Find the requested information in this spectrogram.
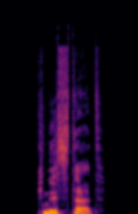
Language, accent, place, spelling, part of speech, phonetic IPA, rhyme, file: German, Germany, Berlin, knistert, verb, [ˈknɪstɐt], -ɪstɐt, De-knistert.ogg
- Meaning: inflection of knistern: 1. third-person singular present 2. second-person plural present 3. plural imperative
